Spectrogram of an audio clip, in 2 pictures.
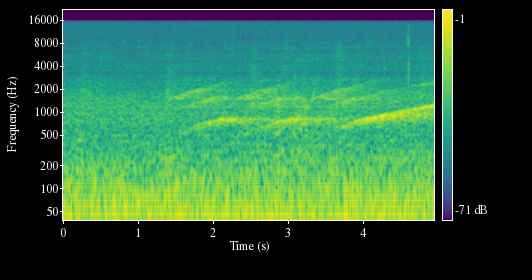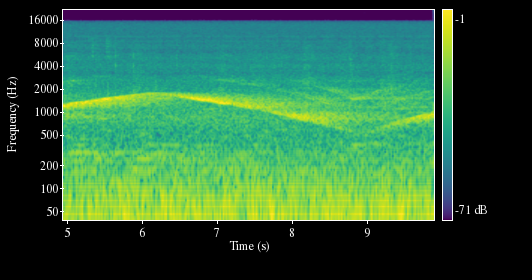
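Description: Emergency-vehicle siren: a few short rising yelps, then one slow wail that climbs for about two seconds and falls for about two and a half, rising again near the end, over a steady low rumble.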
